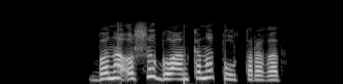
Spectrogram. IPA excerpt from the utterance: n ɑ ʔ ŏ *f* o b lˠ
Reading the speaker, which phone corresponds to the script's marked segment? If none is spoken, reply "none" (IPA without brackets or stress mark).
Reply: ʃ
